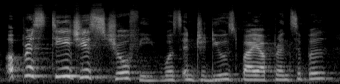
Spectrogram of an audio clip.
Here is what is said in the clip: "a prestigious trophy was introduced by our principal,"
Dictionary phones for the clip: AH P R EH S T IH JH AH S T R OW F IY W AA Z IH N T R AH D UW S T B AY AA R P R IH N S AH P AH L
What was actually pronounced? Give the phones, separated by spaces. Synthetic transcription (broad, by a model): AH P R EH S T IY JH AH S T OW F IY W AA Z IH N T R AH D UW S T B AY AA P R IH N S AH P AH L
